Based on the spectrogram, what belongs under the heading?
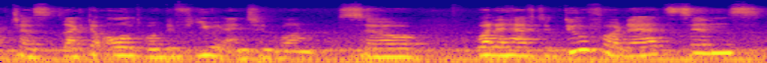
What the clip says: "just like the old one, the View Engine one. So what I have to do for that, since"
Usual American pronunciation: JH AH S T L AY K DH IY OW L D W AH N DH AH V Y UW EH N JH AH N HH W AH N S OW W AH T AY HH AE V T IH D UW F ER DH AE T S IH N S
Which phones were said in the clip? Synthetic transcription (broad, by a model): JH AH S T L AY K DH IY OW L D W AH N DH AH F Y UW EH N SH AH N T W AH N S OW W AH T AY HH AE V T IH D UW F ER DH AE T S IH N S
